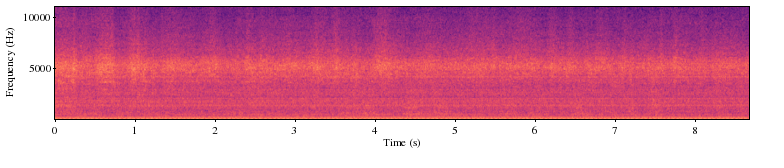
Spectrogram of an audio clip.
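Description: A combine harvester's engine runs with a loud, steady drone and whine up close.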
